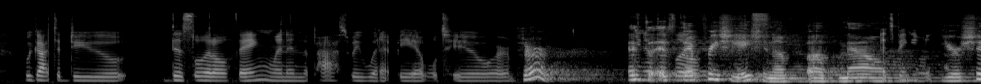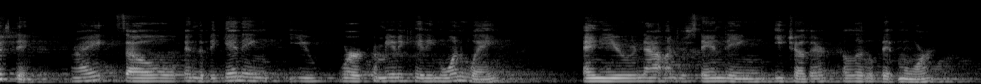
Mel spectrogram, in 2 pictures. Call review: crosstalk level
present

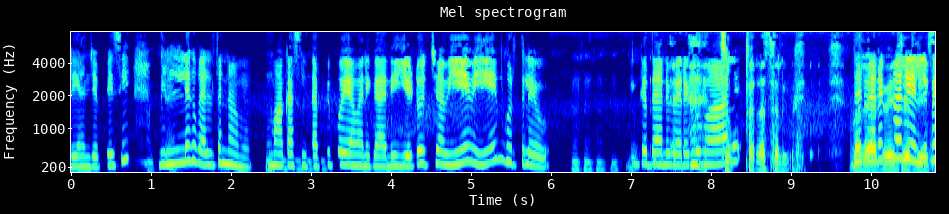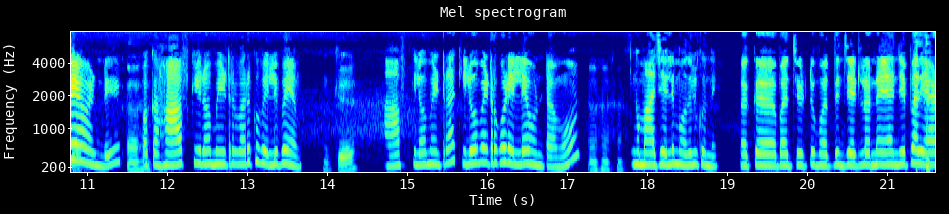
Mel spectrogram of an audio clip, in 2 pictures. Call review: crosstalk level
present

